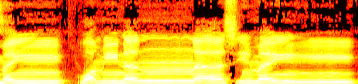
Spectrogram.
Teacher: Noon is merged into ya and it changes to ya sound. · Term: idgham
